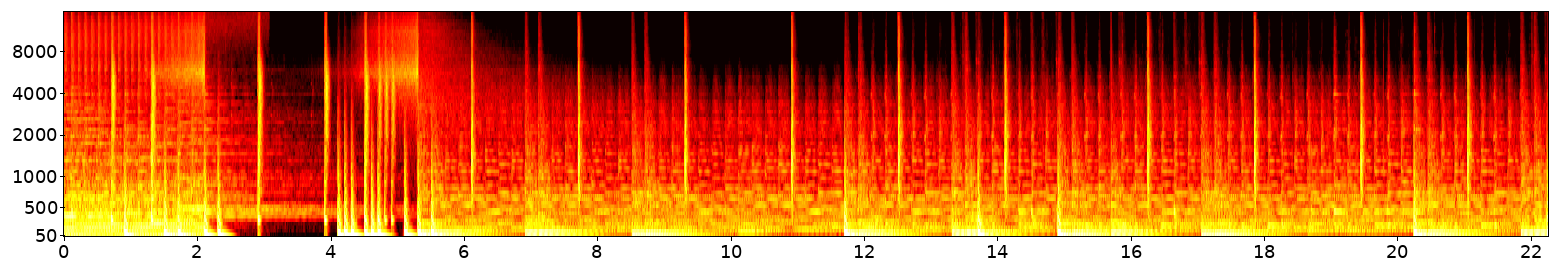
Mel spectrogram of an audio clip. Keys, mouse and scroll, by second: 4.7 click, 7.1 click, 8.4 click, 10.7 click.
